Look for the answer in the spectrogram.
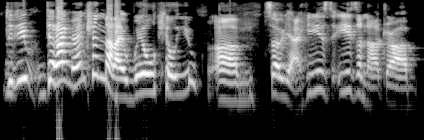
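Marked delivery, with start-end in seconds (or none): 0.1-2.0 laughing mock. Real, not acted. Mocking the villain line.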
